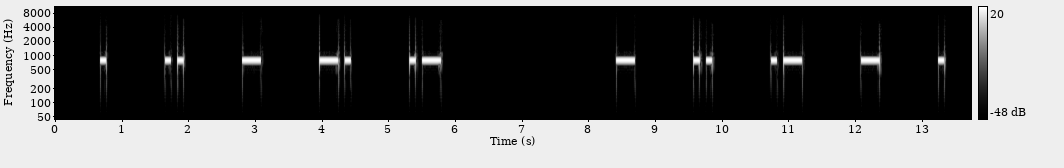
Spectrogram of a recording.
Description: Morse code, heard as a keyed tone, about 13 wpm, spaced as for 7 wpm, 800 Hz. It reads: EITNA TIATE
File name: LEZIONI / 2 UHDN / 2 UHDN ws 12wpm 1708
